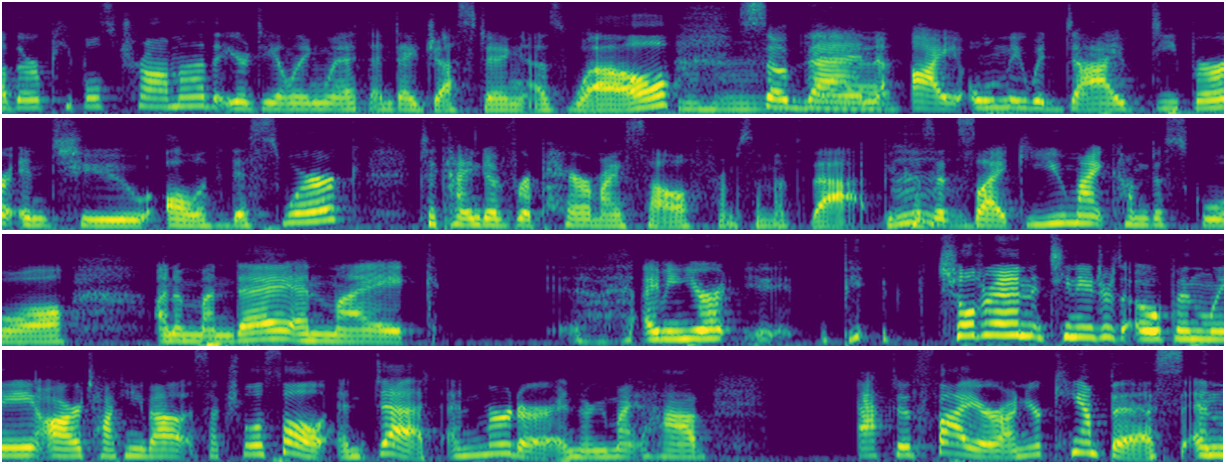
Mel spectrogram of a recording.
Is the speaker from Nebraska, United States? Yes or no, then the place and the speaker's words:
yes; Nebraska, United States; I was raised in Nebraska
